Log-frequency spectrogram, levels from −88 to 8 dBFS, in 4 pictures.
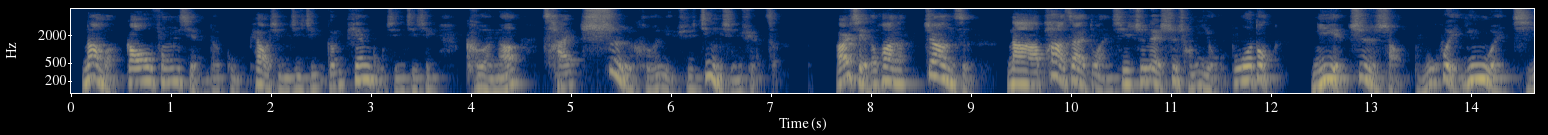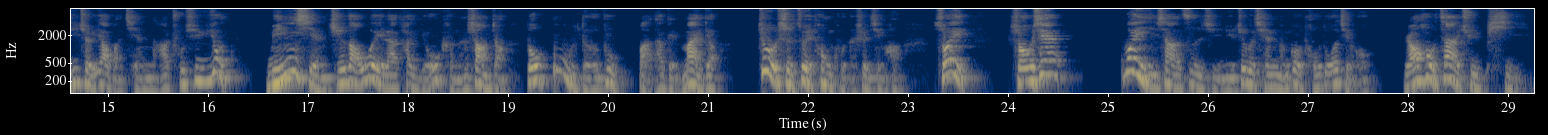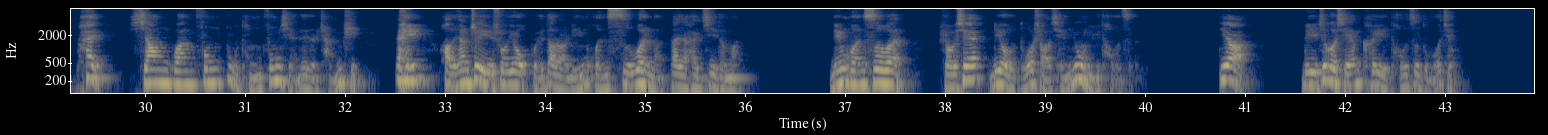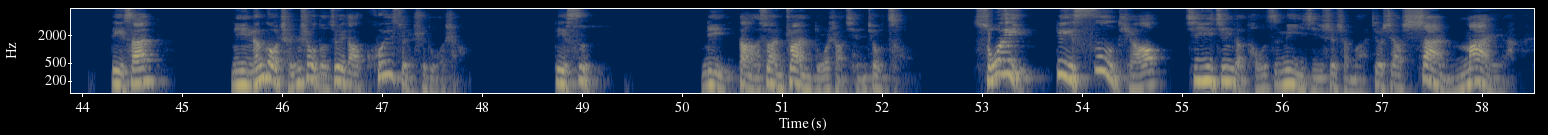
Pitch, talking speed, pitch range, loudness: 170 Hz, 230 characters per minute, 125-205 Hz, -30 LUFS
